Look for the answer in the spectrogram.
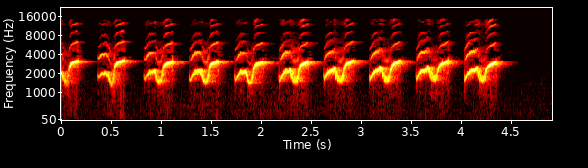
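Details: Male cockatiel kept as a pet, calling very loudly: a rapid series of about ten harsh, rising-and-falling screeches around two per second, each with a sharp upward sweep, no other sounds.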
